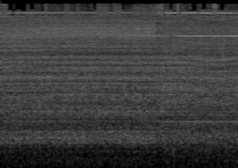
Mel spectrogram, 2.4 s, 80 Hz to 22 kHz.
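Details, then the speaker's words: Dyson Airwrap that cut out after about 5 minutes, after clearing a carpet of fluff from the motor inlet: smooth, steady full-fan airflow hiss with no rattle, flutter or strain, much quieter than before; normal fan running after repair. "That is so much quieter. So yeah, I'm 100% sure that you can all hear the difference, the before and the after."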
